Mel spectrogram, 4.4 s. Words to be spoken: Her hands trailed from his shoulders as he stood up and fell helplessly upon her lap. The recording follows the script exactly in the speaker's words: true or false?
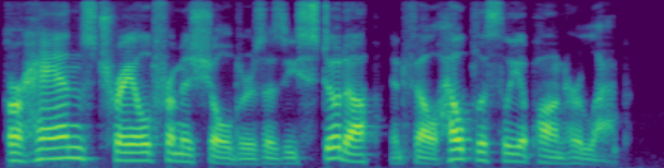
true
